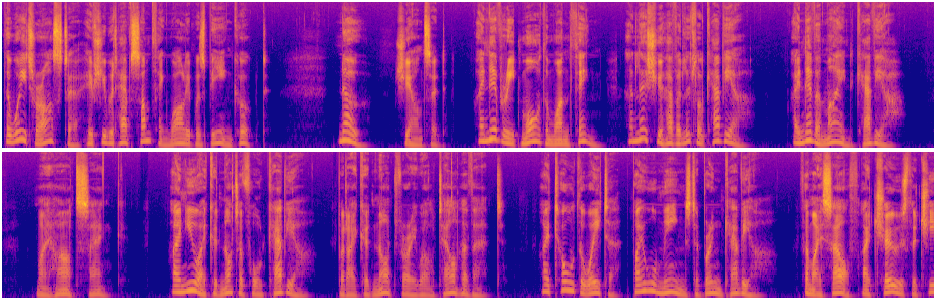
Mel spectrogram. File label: Literature, voiceovers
